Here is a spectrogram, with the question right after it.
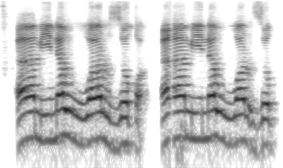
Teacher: Idgham bila gunnah. Masukkan tanwin dalam waw. Jangan dengung.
